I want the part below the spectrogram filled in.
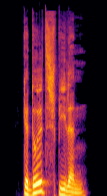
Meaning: dative plural of Geduldsspiel
- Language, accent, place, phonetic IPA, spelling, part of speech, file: German, Germany, Berlin, [ɡəˈdʊlt͡sˌʃpiːlən], Geduldsspielen, noun, De-Geduldsspielen.ogg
